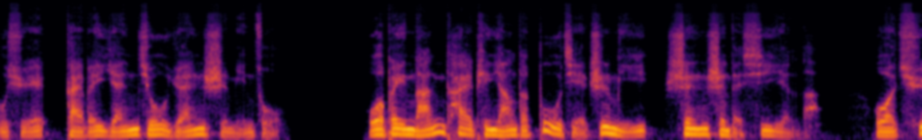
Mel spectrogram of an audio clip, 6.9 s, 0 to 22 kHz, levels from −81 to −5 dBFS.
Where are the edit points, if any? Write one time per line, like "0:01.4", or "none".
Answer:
none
